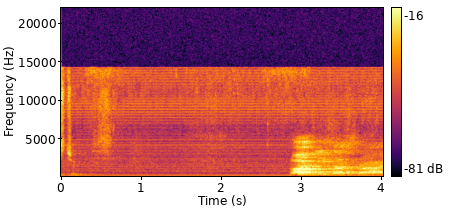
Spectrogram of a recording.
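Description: Steady electrical mains hum through a pause with no other sound; about three seconds in, a man's voice begins speaking.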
